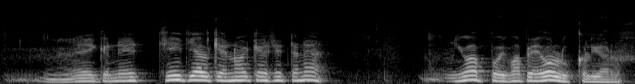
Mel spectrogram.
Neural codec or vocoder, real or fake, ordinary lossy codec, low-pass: none; real; none; 14.4 kHz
